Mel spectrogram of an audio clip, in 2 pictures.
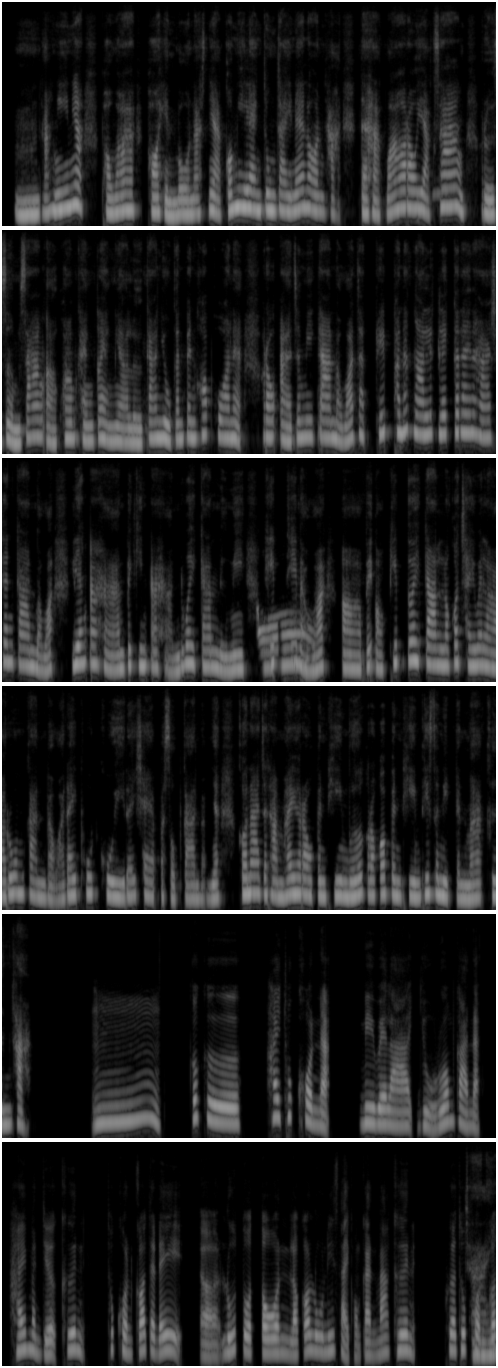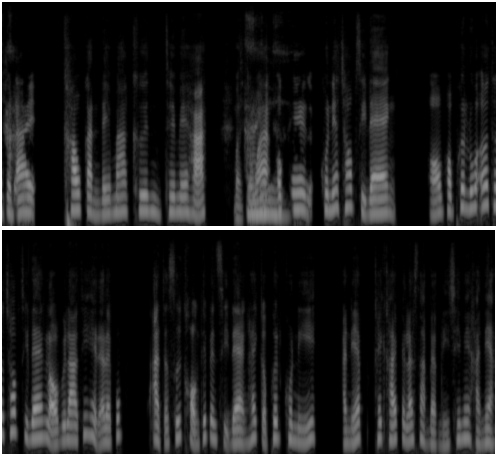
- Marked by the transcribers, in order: none
- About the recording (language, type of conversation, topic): Thai, advice, สร้างทีมที่เหมาะสมสำหรับสตาร์ทอัพได้อย่างไร?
